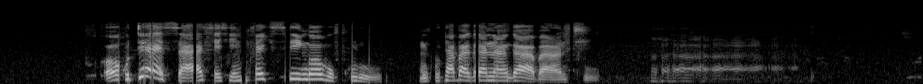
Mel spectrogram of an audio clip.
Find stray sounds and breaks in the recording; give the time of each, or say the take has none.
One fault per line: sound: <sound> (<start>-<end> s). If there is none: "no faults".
sound: laugh (6.5-8.0 s)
